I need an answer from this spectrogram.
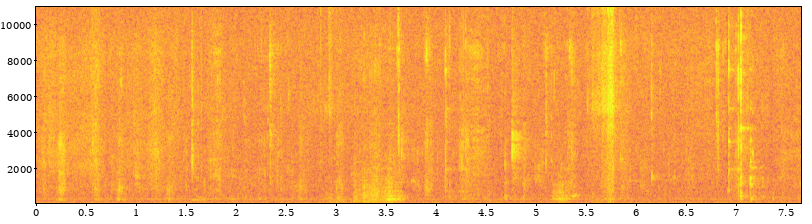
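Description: Close-miked eating sounds: chewing and wet mouth clicks, with light clinks of a metal spoon in a glass bowl as curry is ladled out.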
